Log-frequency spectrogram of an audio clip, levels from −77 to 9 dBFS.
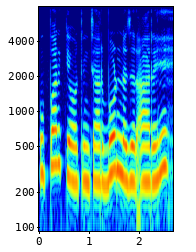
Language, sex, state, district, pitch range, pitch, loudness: Hindi, female, Jharkhand, Garhwa, 245-300 Hz, 265 Hz, -13 LUFS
